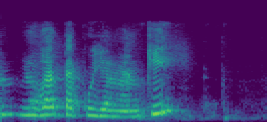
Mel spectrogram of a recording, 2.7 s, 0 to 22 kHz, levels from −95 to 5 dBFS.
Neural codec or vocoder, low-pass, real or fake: codec, 44.1 kHz, 1.7 kbps, Pupu-Codec; 10.8 kHz; fake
